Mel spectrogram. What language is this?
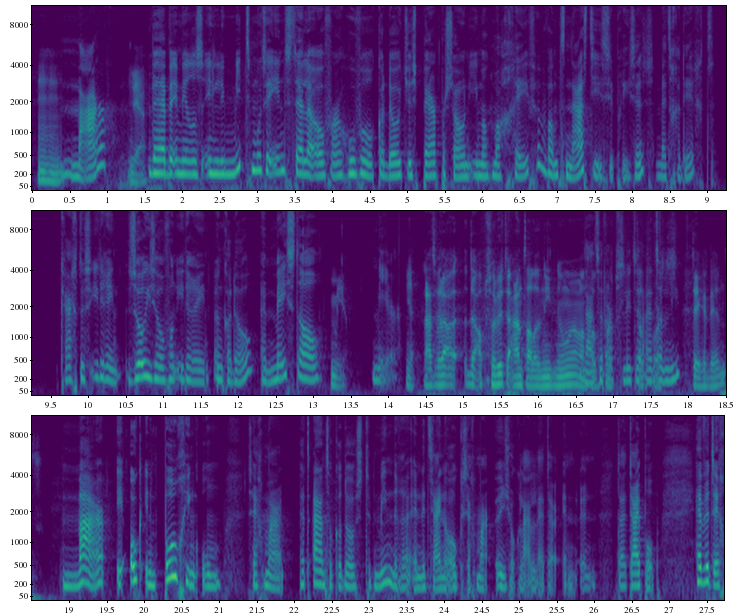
Dutch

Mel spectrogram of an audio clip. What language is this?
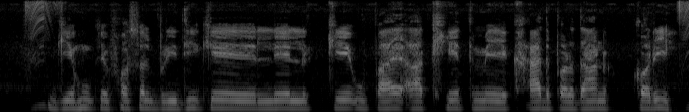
Maithili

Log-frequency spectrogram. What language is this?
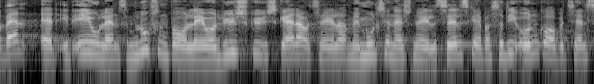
Danish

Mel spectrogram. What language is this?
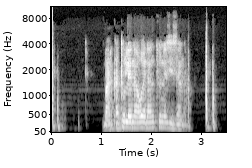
Basque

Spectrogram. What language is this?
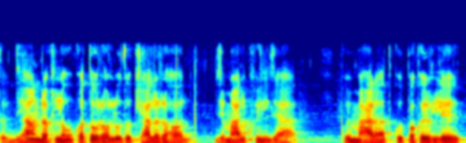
Maithili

